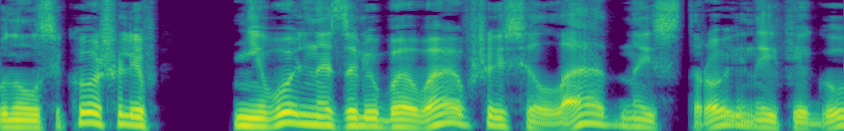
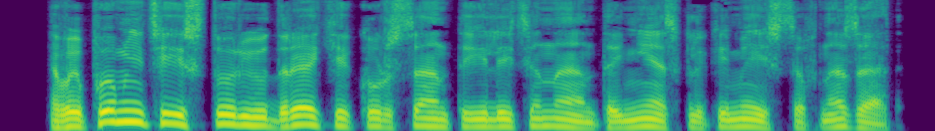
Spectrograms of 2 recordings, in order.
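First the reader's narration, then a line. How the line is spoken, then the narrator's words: Plain. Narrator (Russian): спросил Виктор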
